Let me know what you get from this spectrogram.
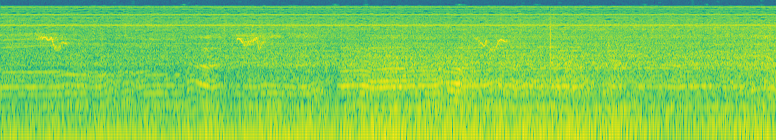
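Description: A car's engine drones low and steady as it approaches slowly, with a few short high bird chirps spaced about a second apart above it.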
